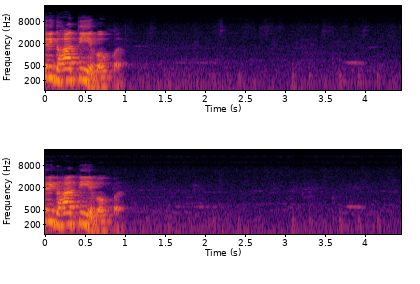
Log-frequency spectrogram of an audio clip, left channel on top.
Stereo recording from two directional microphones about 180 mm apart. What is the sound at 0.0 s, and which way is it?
Speech, 35° left (ahead or behind).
